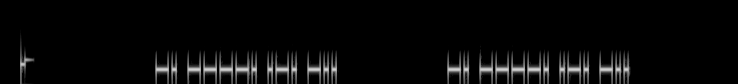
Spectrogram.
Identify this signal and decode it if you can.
Morse code, heard as a keyed tone, about 28 wpm, 700 Hz. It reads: N9RD N9RD
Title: Easy Call Signs Repeated 2x - 30wpm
